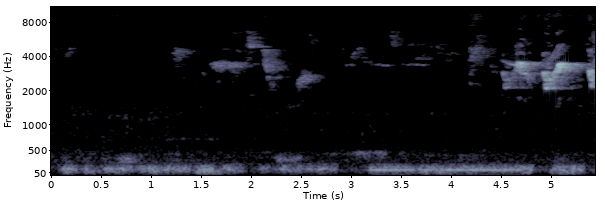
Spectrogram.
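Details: Olive-backed tailorbird in a frangipani tree, its fledgling nearby, giving short, high chirps and a louder bright burst near the end, over a low rumbling hum and a man talking.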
